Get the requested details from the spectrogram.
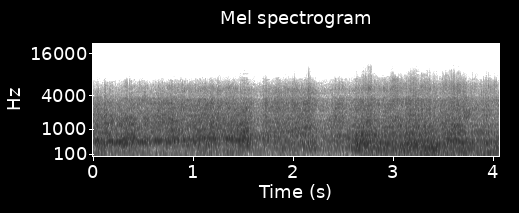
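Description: A jet engine's afterburner rumbles and crackles.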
